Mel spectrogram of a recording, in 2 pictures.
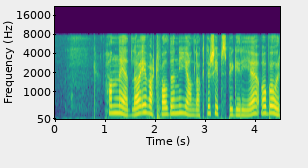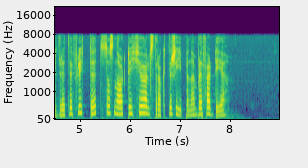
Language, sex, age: Norwegian, female, 48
